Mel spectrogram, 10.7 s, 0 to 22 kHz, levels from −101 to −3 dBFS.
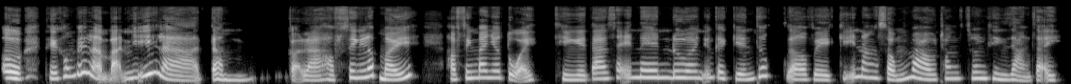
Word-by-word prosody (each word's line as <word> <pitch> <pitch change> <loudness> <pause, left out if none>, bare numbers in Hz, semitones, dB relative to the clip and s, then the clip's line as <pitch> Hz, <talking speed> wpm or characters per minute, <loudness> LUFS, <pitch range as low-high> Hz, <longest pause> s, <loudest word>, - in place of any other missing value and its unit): Ừ, 300 -2 +7 0.3
thế 275 0 +3
không 385 - 0
biết - - +4
là - - +3
bạn 280 - +1
nghĩ 390 +8 +2
là, 215 - 0
tầm, 225 -1 -1 0.4
gọi - - -3
là, 205 -1 0
học 225 -1 -4
sinh 320 +4 +1
lớp 395 -1 +4
mấy, 245 - +4 0.3
học 240 0 -2
sinh 300 0 +1
bao 320 - +3
nhiêu 315 0 -1
tuổi, 215 - 0 0.2
thì 225 -2 -2
người 220 -1 -1
ta 270 +1 +1
sẽ 330 0 -3
nên 330 -1 +2
đưa 320 0 +2
những 310 +2 -4
cái 290 -2 -1
kiến 250 0 -1
thức, 400 +3 -1
ờ, 235 0 +1
về 225 -2 0
kỹ 370 +6 -5
năng 330 -4 -1
sống 245 0 0
vào 255 -8 +2
trong 280 0 -4
chương 290 0 +2
trình 240 -4 -1
giảng 195 -6 -4
dạy? 215 +3 -3
275 Hz, 230 wpm, -26 LUFS, 230-320 Hz, 0.4 s, Ừ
